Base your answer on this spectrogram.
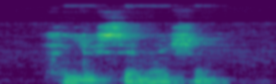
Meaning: A sensory perception of something that does not exist, often arising from disorder of the nervous system, as in delirium tremens
- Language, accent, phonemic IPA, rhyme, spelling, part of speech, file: English, Southern England, /həˌluːsɪˈneɪʃən/, -eɪʃən, hallucination, noun, LL-Q1860 (eng)-hallucination.wav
